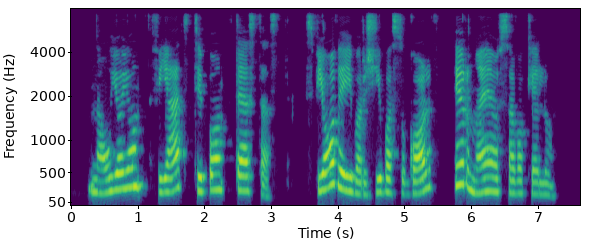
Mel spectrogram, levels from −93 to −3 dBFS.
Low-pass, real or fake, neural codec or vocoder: 7.2 kHz; real; none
